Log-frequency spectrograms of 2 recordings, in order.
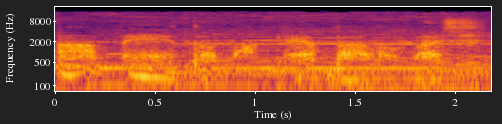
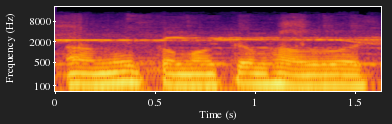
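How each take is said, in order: First: It is said in a soft whisper. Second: It is said in a normal speaking voice. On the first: The speaker calls it right. "আমার মতো ফিস ফিস করে" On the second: The speaker calls it wrong. "এইভাবে না"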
